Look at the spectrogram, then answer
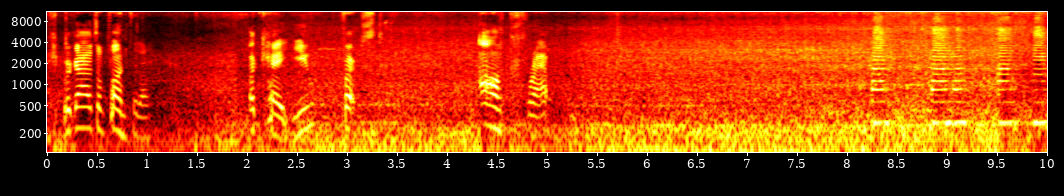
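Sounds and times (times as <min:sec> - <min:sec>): road traffic rumbling: 0:00.0 - 0:10.0
truck horn honks: 0:08.2 - 0:10.0.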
